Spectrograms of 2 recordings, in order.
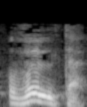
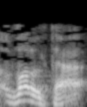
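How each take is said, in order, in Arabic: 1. الصوت الأول هو 'i' مغلق. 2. الصوت الأول هو 'a' مفتوح. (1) "أو إذا كسرتها وحذفت اللام الثانية تقول ظلت" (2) "فلو حذفت اللام الأولى أو الثانية تخفيفا فقلت ظلت"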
